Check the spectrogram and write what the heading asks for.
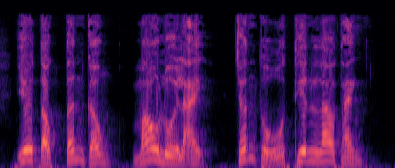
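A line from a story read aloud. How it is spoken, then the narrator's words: Startled old man shouting. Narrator (Vietnamese): lão thành chủ Thiên Lao Thành lập tức giật mình hét lớn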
